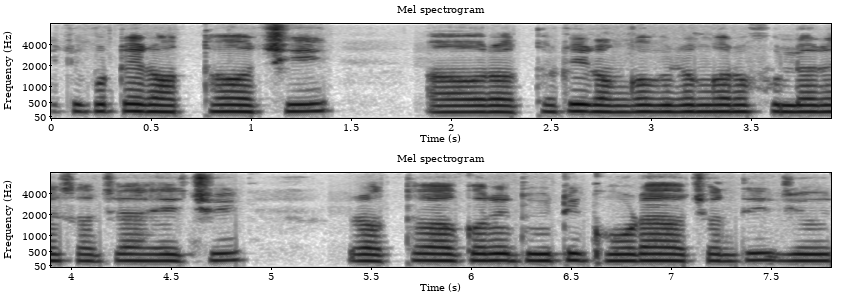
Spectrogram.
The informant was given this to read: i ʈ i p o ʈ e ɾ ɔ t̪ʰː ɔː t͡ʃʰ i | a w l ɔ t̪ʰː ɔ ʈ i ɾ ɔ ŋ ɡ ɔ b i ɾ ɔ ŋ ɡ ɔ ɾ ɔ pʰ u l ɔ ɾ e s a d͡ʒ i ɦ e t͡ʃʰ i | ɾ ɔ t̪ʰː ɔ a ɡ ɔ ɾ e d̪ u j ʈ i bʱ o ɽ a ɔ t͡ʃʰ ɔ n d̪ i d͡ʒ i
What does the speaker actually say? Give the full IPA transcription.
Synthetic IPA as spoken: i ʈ i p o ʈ e ɾ ɔ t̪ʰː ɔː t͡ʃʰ i | a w ɾ ɔ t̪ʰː ɔ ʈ i ɾ ɔ ŋ ɡ ɔ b i ɾ ɔ ŋ ɡ ɔ ɾ ɔ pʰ u l ɔ ɾ e s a d͡ʒ a ɦ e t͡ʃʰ i | ɾ ɔ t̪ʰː ɔ a ɡ ɔ ɾ e d̪ u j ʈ i ɡʱ o ɽ a ɔ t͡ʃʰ ɔ n t̪ i d͡ʒ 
